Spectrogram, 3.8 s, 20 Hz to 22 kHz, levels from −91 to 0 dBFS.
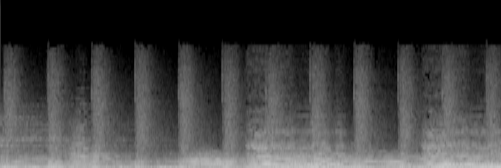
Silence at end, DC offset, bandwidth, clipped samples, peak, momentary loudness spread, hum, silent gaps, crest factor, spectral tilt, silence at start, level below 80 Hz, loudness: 0 s; under 0.1%; 15.5 kHz; under 0.1%; -10 dBFS; 6 LU; none; none; 14 dB; -5.5 dB/octave; 0 s; -30 dBFS; -25 LUFS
